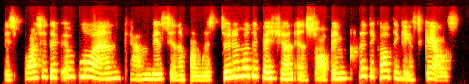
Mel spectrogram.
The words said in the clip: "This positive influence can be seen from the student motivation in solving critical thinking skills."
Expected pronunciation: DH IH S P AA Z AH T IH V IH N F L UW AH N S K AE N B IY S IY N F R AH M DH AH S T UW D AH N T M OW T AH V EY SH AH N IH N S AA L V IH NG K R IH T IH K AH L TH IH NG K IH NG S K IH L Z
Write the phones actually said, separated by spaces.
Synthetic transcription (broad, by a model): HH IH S P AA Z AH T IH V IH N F L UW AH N K AE N B IY S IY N F R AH M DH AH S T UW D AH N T M OW T AH V EY SH AH N IH N S AA L V IH NG K R IH T IH K AH L TH IH NG K IH NG S K IH L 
